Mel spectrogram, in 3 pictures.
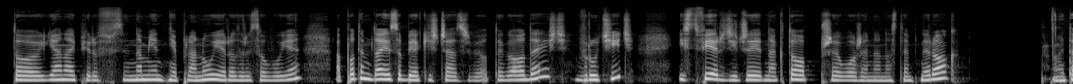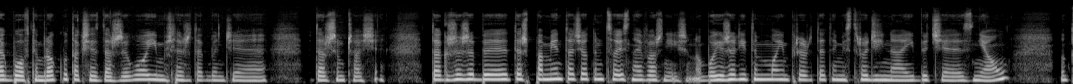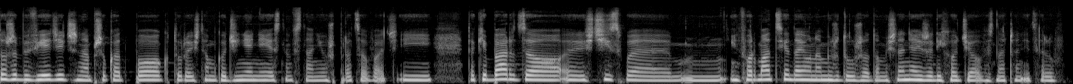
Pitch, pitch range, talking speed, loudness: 205 Hz, 195-225 Hz, 180 wpm, -19 LUFS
